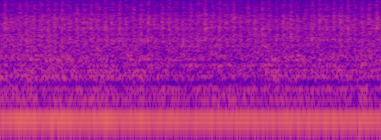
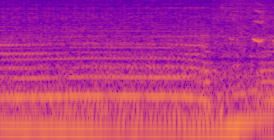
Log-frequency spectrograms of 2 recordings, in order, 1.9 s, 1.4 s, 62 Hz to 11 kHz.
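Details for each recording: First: Nissan Be-1 small petrol engine, ignition timing set by ear to the smoothest position with vacuum advance connected: steady low hum with an even, fairly quick pulse and no misses; idling smoothly. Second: Nissan engine running: steady drone with a honking, pitch-jumping goose-like tone, first thought to be a carburetor diaphragm, found to be air sucking in through the valve cover breather when its hose is off.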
